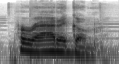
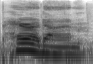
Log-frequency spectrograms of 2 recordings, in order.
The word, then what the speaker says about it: paradigm: Paradicum is how I used to pronounce that when I was a freshman in college. I'd never been exposed to the word paradigm verbally.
